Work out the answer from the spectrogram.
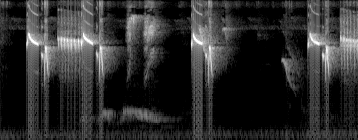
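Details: Bar-winged prinia singing forcefully without pause: clipped, bright chirps in repeated doublets and triplets, a soft lower warble and low hum in the background.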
